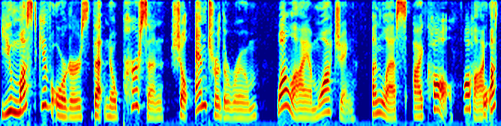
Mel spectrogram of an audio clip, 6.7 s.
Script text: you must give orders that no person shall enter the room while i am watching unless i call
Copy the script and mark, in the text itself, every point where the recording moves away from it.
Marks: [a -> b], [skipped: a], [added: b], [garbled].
you must give orders that no person shall enter the room while i am watching unless i call [garbled]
